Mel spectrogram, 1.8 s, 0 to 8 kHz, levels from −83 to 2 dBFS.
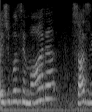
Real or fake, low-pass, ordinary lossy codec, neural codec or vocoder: real; 7.2 kHz; AAC, 32 kbps; none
